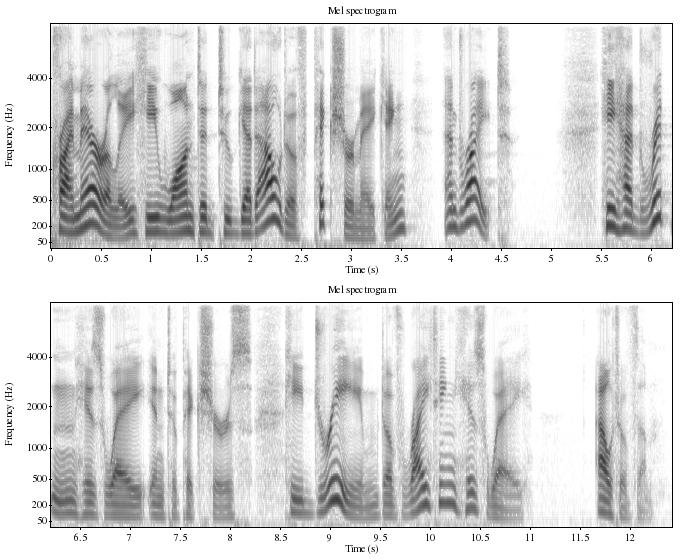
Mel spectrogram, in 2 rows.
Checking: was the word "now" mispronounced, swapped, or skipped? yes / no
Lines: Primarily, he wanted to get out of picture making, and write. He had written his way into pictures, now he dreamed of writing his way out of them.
yes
